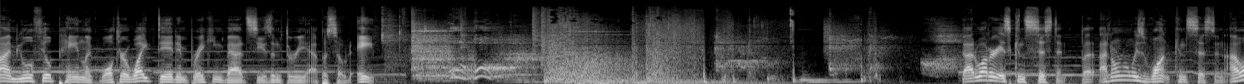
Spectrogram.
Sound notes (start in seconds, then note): 3.8 metal clanks; 4.4 man yelling; 5.4 man thuds; 5.5 vat clanks; 6.7 man groaning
